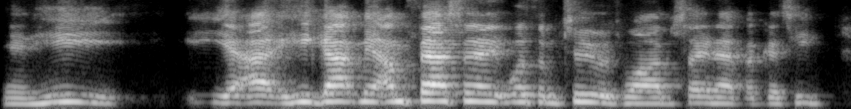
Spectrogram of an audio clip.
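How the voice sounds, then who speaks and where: A middle-aged man talking as a guest in a casual conversation, telling stories in a rambling, animated way. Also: high-pitched, fairly quick. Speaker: guest martial arts instructor.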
